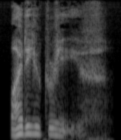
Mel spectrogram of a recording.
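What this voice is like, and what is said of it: Deep, raspy, calm quiet voice. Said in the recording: “A sort of deep, almost raspy, but more bassy voice just from just behind you. It's very calm and quiet. It's not aggressive in any manner.”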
